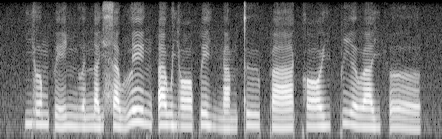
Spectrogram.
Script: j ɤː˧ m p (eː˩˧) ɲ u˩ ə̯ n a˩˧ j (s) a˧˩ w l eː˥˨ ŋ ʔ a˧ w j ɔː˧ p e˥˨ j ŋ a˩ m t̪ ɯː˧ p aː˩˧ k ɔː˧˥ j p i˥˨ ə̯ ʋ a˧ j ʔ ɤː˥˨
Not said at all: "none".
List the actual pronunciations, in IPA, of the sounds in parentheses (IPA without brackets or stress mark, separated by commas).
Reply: eː˩˧, s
